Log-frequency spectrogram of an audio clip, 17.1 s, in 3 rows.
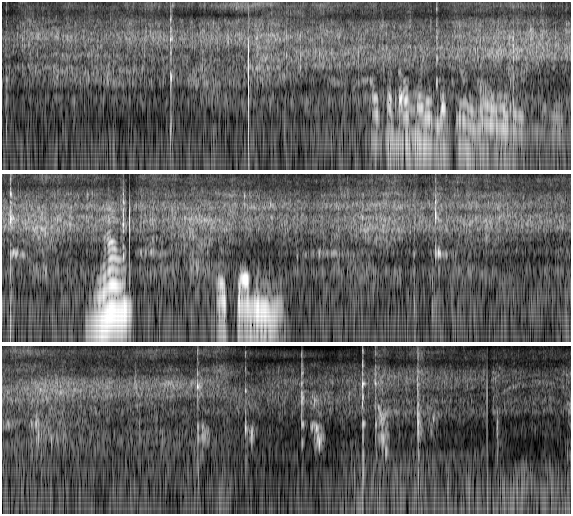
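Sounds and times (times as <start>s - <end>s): chicken sizzling in a pan: 0.0s - 17.0s
metal spatula stirring: 3.6s - 10.4s.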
